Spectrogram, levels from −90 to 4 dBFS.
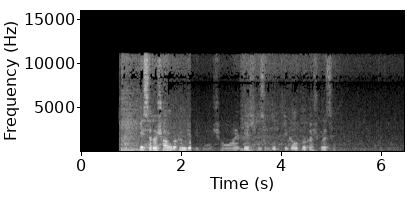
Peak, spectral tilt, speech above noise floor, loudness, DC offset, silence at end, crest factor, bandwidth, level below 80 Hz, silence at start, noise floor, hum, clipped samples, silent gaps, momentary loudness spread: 0 dBFS; -5 dB/octave; 36 dB; -17 LUFS; under 0.1%; 1.45 s; 18 dB; 11.5 kHz; -50 dBFS; 0.8 s; -52 dBFS; none; under 0.1%; none; 20 LU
